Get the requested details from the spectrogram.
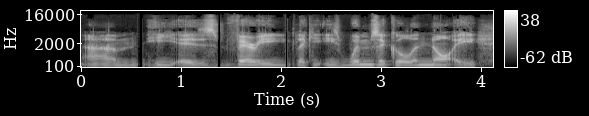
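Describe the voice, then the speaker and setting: A man at a fairly low pitch in a Northern Irish accent. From Northern Ireland. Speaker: musician and theatre performer. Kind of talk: interview. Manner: hesitant, many fillers.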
